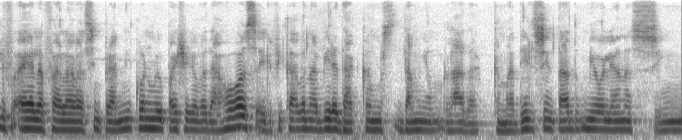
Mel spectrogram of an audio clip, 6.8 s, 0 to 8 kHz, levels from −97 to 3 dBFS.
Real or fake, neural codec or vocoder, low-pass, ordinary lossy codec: real; none; none; none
